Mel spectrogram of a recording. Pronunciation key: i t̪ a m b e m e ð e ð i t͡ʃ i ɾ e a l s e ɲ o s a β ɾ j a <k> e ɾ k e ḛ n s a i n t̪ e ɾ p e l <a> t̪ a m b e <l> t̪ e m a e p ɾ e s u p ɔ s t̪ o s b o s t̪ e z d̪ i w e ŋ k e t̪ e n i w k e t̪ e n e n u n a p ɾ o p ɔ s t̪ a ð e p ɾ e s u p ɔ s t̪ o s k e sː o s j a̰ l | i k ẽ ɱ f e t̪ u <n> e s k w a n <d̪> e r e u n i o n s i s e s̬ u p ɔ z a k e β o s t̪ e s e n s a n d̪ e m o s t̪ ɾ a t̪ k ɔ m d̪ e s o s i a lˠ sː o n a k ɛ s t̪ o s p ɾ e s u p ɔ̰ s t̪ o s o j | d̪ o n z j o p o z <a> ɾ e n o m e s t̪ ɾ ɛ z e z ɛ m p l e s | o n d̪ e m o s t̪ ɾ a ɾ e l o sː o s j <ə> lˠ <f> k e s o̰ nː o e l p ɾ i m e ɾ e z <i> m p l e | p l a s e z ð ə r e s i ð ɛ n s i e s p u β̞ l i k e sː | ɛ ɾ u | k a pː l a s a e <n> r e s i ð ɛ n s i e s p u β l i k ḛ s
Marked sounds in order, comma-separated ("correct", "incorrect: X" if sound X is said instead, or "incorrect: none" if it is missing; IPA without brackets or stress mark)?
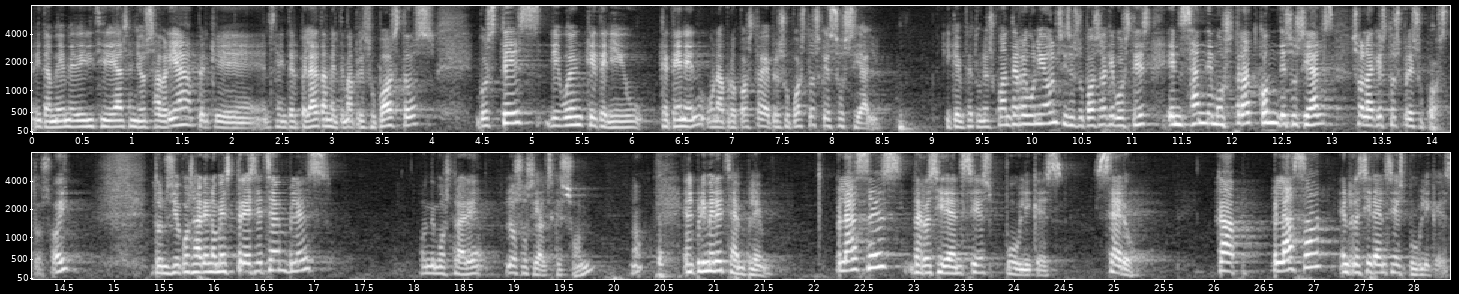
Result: incorrect: p, correct, correct, correct, incorrect: t̪, correct, incorrect: a, incorrect: s, incorrect: ɛ, correct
